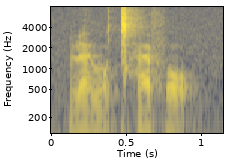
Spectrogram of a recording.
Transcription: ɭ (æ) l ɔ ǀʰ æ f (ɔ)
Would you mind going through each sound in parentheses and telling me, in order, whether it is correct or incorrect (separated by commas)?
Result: correct, correct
